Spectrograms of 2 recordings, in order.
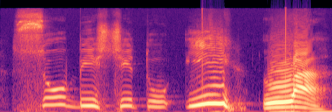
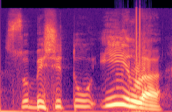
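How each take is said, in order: First: Substituí-la stretched very slowly, sub-sti-tu-í-la; syllabified word. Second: Substituí-la said slowly with stress on í; slow clear word. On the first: Teacher spelling out Substituí-la syllable by syllable, very slow. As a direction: draw out every syllable of Substituí-la. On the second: Teacher repeating Substituí-la slowly for students. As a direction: say Substituí-la clearly once more. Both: Shown as a demonstration. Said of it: "Eu vou substituí-la".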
